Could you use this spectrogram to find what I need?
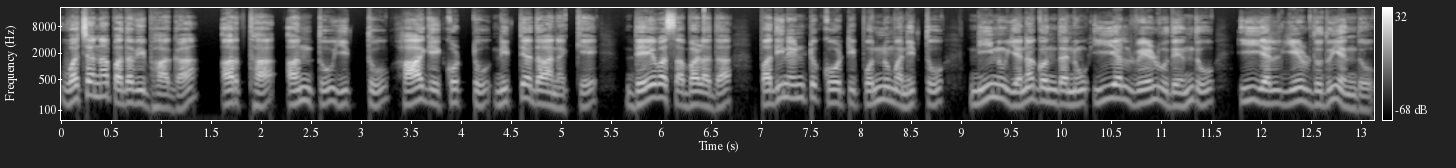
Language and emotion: Kannada, neutral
